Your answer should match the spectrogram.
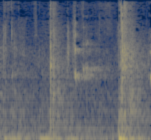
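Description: Badminton rally: two sharp racket strikes on the shuttlecock about a second apart, the second the louder, with short high squeaks of court shoes on the floor between them.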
